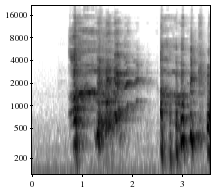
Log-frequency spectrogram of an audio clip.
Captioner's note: all laughing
